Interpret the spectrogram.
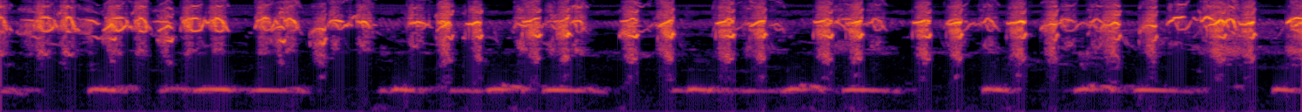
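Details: Myna adult repeatedly feeding its babies; harsh, raspy high chirring bursts come in quick irregular runs, with a soft low tonal note repeating underneath.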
